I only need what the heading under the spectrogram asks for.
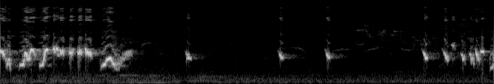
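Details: Song of a white-rumped shama, played to prompt birds into singing: a dense rushing warble for over a second, then isolated short whistled notes spaced apart, ending with a quick tumbling run of notes.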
